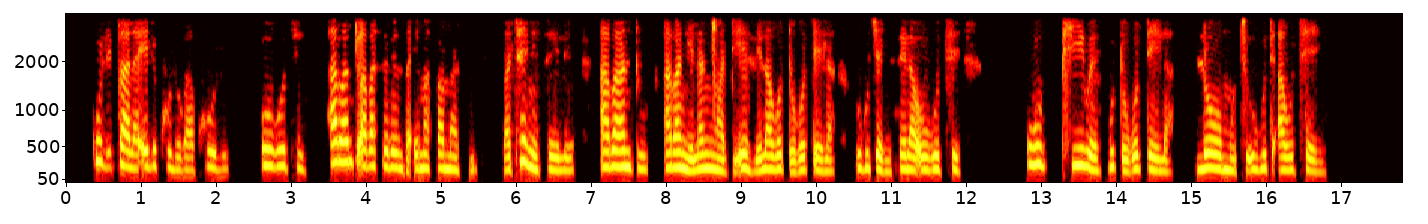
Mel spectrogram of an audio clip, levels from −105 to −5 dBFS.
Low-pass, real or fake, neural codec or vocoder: 3.6 kHz; real; none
